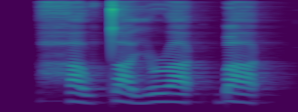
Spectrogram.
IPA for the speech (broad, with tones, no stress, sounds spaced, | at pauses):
h a˨˩˨ w t̪ a˨˩˨ j ɹ a˨˩ k̚ ɓ a˨˩ k̚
